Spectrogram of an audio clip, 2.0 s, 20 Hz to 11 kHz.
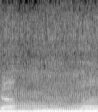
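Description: A Parson 2.6 horsepower outboard engine on a small boat, smoking a bit, runs with a steady low, close-up drone throughout, a brief higher tone sweeping near the start.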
